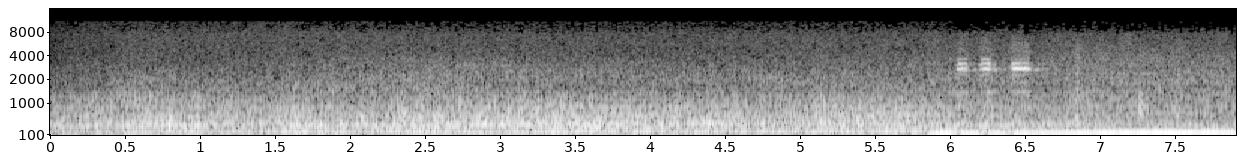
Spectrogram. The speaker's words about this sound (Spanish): La marquesa llega en el coche.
